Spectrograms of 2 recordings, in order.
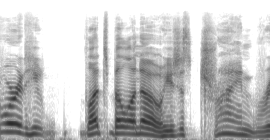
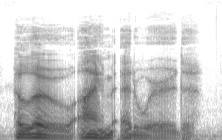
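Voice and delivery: very low, deep put-on voice; 6 dB quieter than usual. Imitating Edward, asking if this is the expected voice: deep voice imitating Edward. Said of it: "that deep".

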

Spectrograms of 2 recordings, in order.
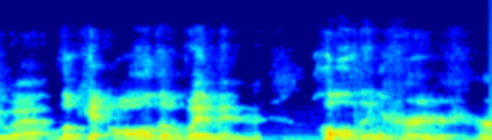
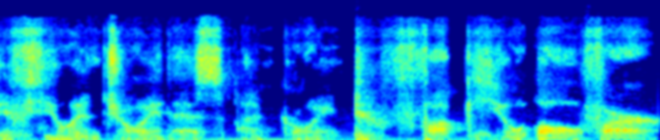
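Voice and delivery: acted-out, put-on whisper. Retelling a scene where she whispers to someone, retelling a whisper. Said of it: "You hear her whisper to Cheech".

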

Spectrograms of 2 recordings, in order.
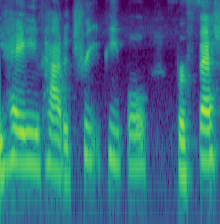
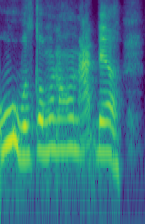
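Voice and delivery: mock frightened, wary, high-pitched voice; 5 semitones higher than usual. Retelling own reaction to hearing a shout: imitating being scared. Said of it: "I was turned on and scared".

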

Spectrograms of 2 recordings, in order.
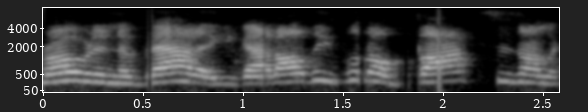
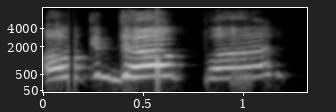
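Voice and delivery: very loud, very high, put-on Wisconsin accent; 9 semitones higher, 9 dB louder than usual. Asking someone about whipping out the accent in the middle of sex, demonstrate a put-on Wisconsin accent. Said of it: "whipped out your little Wisconsin accent, like".

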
